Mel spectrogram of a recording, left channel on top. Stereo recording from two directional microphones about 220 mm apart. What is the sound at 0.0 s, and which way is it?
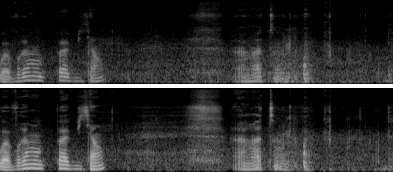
Speech, 50° right (ahead or behind).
